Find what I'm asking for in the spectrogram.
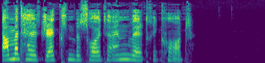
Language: German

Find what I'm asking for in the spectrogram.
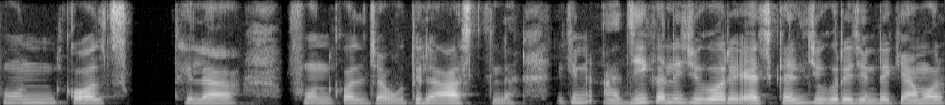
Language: Odia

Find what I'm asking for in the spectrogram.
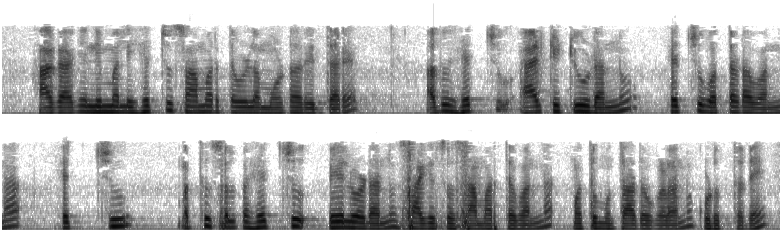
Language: Kannada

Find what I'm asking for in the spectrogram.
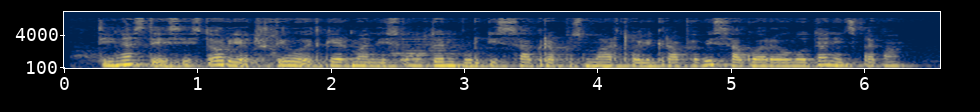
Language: Georgian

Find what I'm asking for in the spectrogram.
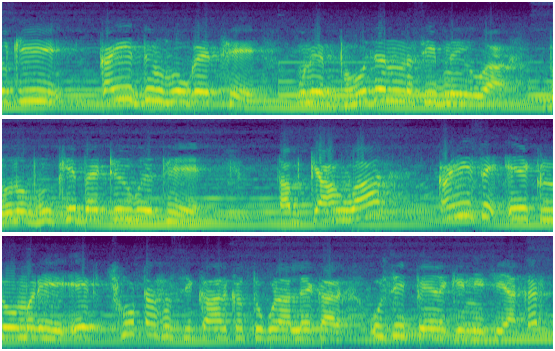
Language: Hindi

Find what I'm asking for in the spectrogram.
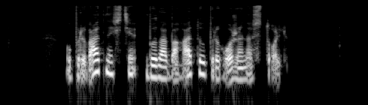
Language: Belarusian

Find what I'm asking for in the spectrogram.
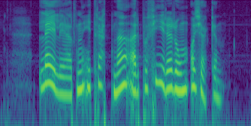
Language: Norwegian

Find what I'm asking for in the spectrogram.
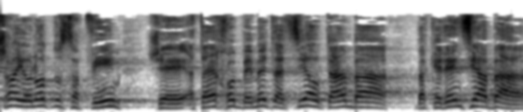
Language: Hebrew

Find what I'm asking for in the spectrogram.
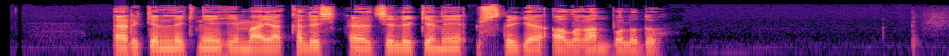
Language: Uyghur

